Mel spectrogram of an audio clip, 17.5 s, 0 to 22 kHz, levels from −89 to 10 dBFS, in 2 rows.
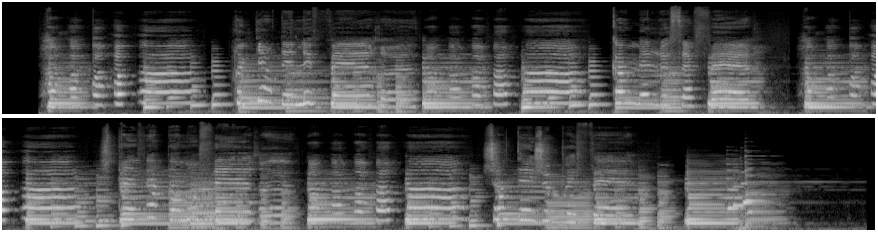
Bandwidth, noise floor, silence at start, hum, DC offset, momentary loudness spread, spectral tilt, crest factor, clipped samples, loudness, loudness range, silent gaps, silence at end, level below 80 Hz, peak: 16 kHz; -49 dBFS; 0.4 s; none; under 0.1%; 7 LU; -5.5 dB/octave; 16 dB; under 0.1%; -17 LUFS; 1 LU; none; 0.85 s; -46 dBFS; -2 dBFS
